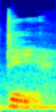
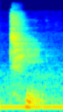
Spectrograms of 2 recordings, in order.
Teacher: the noisy tongue Tapper D and the quiet T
